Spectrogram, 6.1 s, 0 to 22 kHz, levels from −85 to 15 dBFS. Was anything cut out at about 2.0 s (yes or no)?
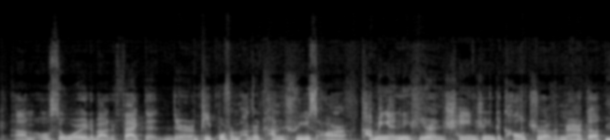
yes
